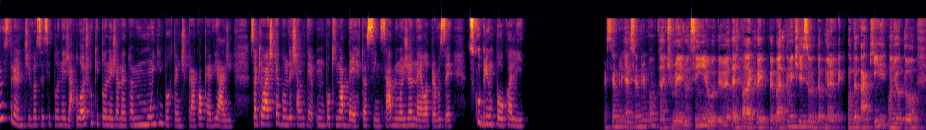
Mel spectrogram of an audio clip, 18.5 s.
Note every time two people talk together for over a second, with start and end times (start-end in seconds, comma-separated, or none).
none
